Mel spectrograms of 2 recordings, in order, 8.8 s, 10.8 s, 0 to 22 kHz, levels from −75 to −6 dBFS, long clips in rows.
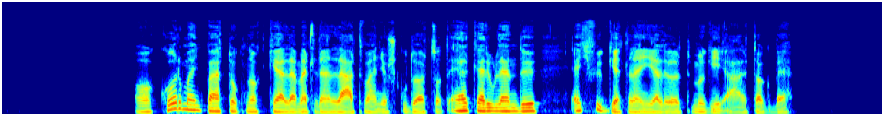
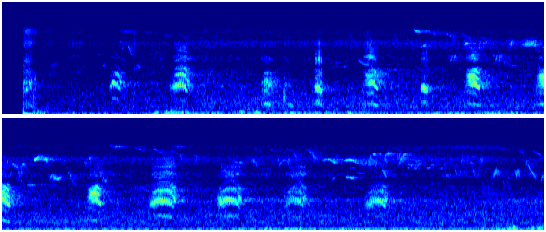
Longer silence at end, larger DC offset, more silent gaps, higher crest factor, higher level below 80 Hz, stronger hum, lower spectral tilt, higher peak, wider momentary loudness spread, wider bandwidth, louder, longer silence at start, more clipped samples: first, 0.9 s vs 0 s; neither; neither; about the same, 20 dB vs 22 dB; first, -46 dBFS vs -56 dBFS; neither; first, -6 dB/octave vs -2 dB/octave; first, -6 dBFS vs -26 dBFS; about the same, 9 LU vs 11 LU; second, 11.5 kHz vs 16.5 kHz; first, -25 LUFS vs -46 LUFS; first, 1.35 s vs 0.2 s; neither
